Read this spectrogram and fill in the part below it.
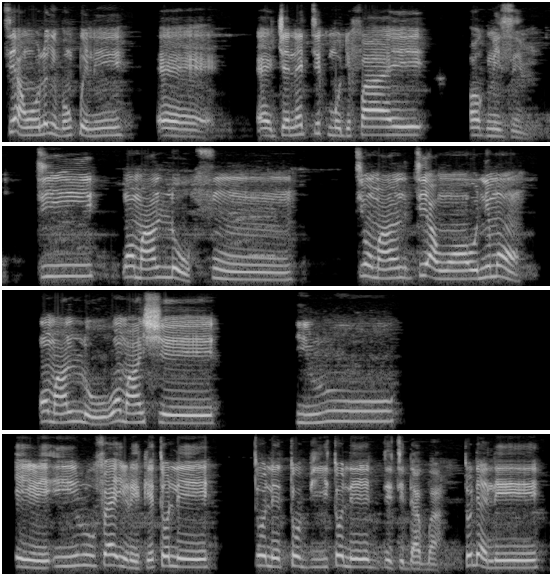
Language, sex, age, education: Yoruba, male, 46-60, tertiary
